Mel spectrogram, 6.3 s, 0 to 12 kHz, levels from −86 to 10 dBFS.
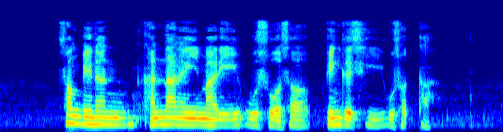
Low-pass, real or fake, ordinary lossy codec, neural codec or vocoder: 7.2 kHz; fake; AAC, 48 kbps; codec, 16 kHz, 4 kbps, X-Codec, WavLM features, trained on Multilingual LibriSpeech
